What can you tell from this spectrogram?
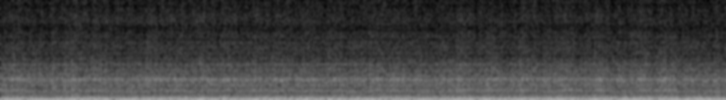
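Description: Engine idling with a low, uneven lumpy beat and the note wavering instead of holding smooth; a rough idle, cause still unknown.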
